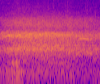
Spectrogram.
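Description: Background sound coming down a telephone line during a pause in a call, with the thin, narrow sound of a phone connection. A steady, slightly wavering tone sits over a low hiss.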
